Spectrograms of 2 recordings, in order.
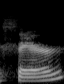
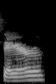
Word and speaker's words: Sarah: I know a lot of people think it's pronounced Sar is what I get a lot when you guys come up and meet me, but it's Sarah. Like think like Sarah Bear or like Sarah minus the Okay.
